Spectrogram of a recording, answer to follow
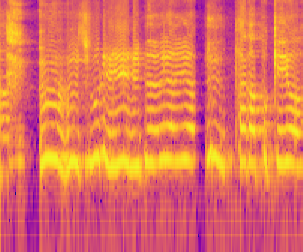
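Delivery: high, hammed-up sobbing plea; theatrically weepy, drawn-out cry; mock tearful wailing. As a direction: blubber it in exaggerated fake repentance. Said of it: "삭개오 울었다는 얘기 없습니다".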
